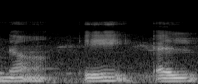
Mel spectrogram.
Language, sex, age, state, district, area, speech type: Sindhi, female, 45-60, Uttar Pradesh, Lucknow, urban, read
